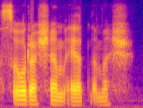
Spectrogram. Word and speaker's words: szóra sem érdemes: Yeah, szóra sem érdemes.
